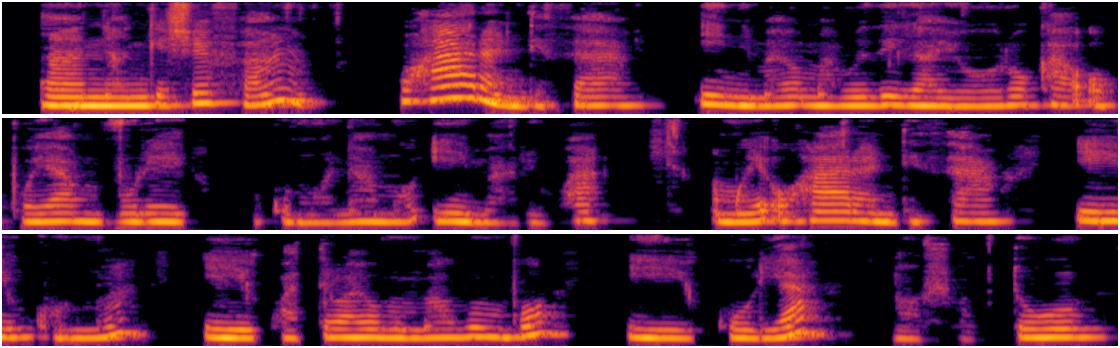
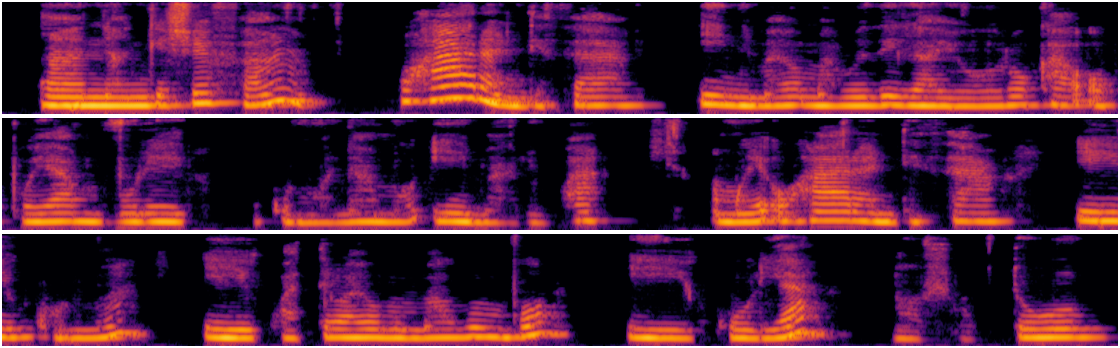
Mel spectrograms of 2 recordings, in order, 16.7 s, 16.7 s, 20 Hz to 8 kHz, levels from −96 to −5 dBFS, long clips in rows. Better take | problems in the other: first | noise reduction (neural mask model Resemble Enhance denoiser)

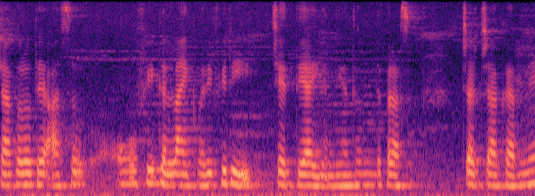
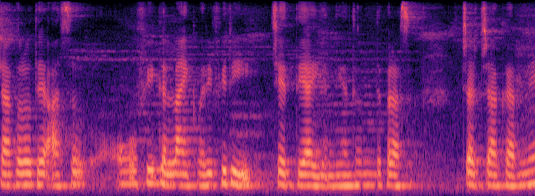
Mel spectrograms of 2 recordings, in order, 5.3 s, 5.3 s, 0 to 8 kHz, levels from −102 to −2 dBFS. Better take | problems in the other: second | background sound (Wind); 19 dB below the speech

